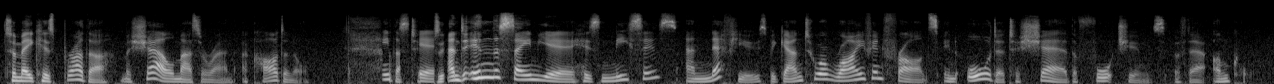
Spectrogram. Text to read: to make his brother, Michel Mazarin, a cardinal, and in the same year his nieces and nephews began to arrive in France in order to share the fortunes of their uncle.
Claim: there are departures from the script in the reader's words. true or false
true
